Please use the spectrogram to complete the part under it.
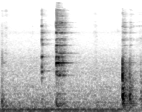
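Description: Back of a metal spoon spreading butter over the tops of homemade pork chop biscuits, giving a few short scraping clinks against the pan, close and sparse over a low room hum, with no talk.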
